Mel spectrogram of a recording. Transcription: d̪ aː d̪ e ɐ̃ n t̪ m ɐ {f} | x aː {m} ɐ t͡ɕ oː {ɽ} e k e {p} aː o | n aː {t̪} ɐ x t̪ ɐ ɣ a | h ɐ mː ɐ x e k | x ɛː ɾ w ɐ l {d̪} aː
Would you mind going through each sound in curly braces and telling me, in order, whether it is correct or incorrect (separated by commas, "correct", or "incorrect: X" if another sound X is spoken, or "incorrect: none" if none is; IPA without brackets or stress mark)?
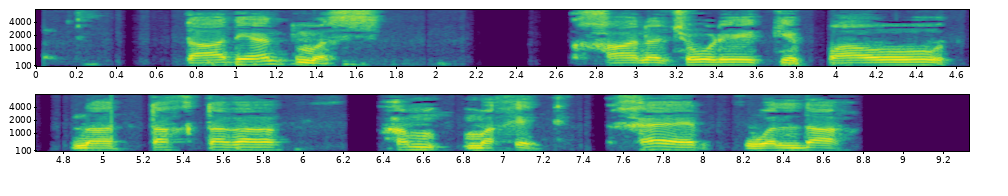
incorrect: s, incorrect: n, correct, correct, correct, correct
